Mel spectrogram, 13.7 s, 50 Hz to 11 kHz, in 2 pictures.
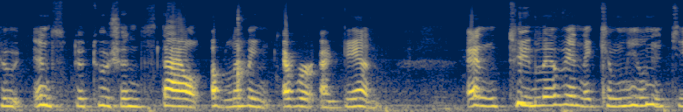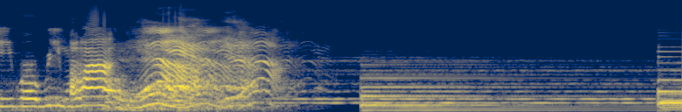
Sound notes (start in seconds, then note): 8.0 crowd; 8.9 instrumental music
